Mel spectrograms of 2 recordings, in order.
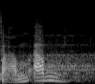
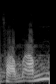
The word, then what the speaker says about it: Phạm âm: về sau được tướng Phạm âm phạm âm chứ không phải phạm ấm nha đó Thí dụ chữ về mà nếu mà người không biết thì cứ đọc là Phạm ấm còn mình biết thì mình đọc là phạm âm bởi âm đây là gì là âm thanh Còn chữ phạm là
